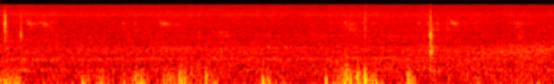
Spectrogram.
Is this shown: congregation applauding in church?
no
